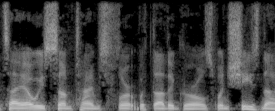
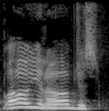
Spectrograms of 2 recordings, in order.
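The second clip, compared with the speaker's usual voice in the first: mock girlfriend; 10 semitones higher, 3 dB louder than usual. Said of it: "why did you just bring that up".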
